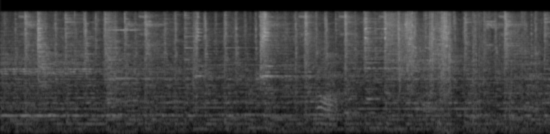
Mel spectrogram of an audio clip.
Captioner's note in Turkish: Müzik - Aksiyon; Kılıç sesleri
